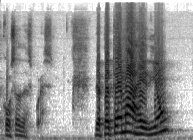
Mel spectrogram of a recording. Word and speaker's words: Gedeón: Después tenemos a Gedeón. Oh, se dice Gedeón. ¿Cómo se dice? Gedeón. Gedeón. Gedeón.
